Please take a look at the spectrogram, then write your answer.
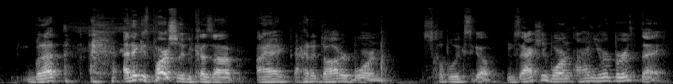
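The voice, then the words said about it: Hoarse, mostly lost voice. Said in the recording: “my voice is gone”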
